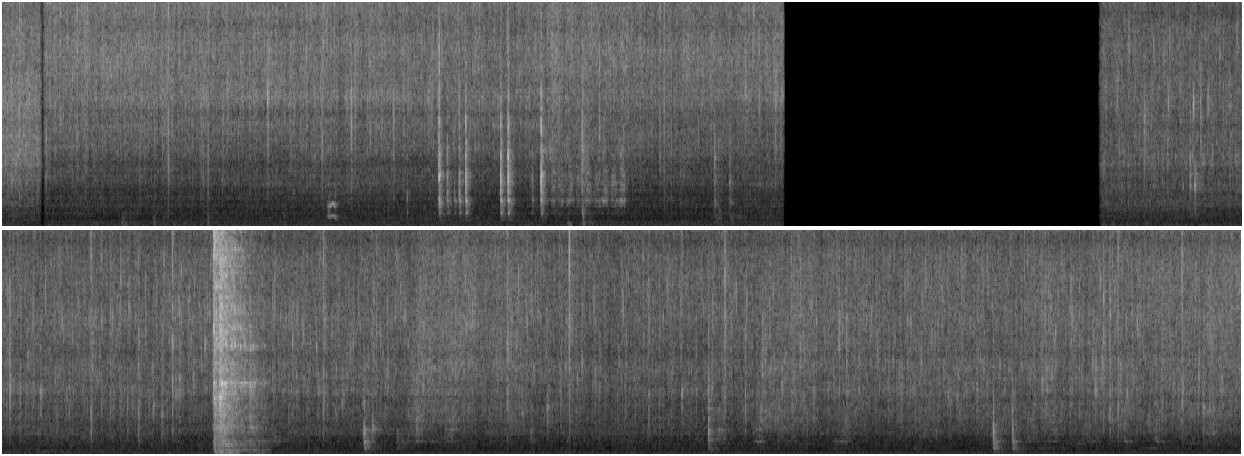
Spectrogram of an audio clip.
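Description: Tomato paste frying in a pot for Haitian spaghetti: a steady close sizzle with clinks of stirring, broken by a brief silent gap, then a sharp scrape partway through.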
